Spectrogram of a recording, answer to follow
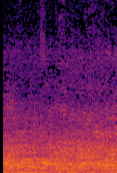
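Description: Crowd chattering: many voices talking at once, steady throughout, with a low hum underneath.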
